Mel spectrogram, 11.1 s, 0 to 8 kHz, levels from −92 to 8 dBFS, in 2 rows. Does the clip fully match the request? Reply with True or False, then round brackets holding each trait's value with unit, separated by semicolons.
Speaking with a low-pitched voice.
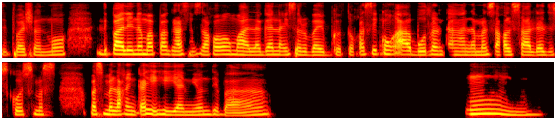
False (190 Hz)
